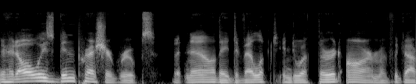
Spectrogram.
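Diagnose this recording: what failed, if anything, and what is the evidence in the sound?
Nothing in the recording points to a failure at any stage. The speech shows the normal character of a WebRTC call path, with its high end stopping around 12 kHz, which fits an Opus call codec at a moderate bitrate of about 32 kbps.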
